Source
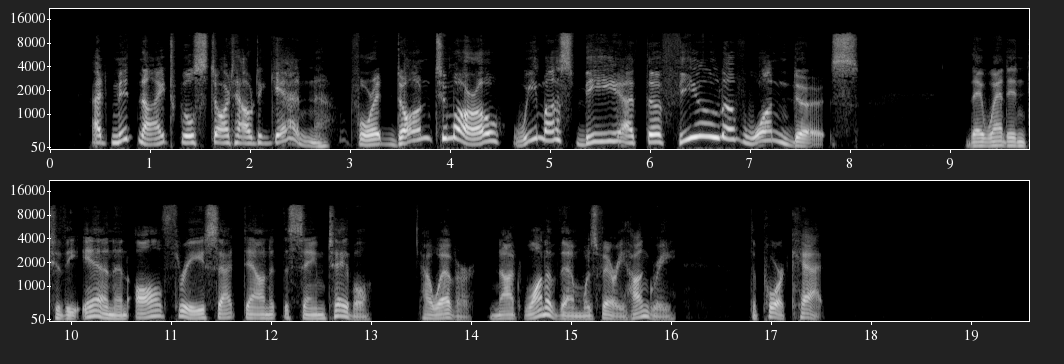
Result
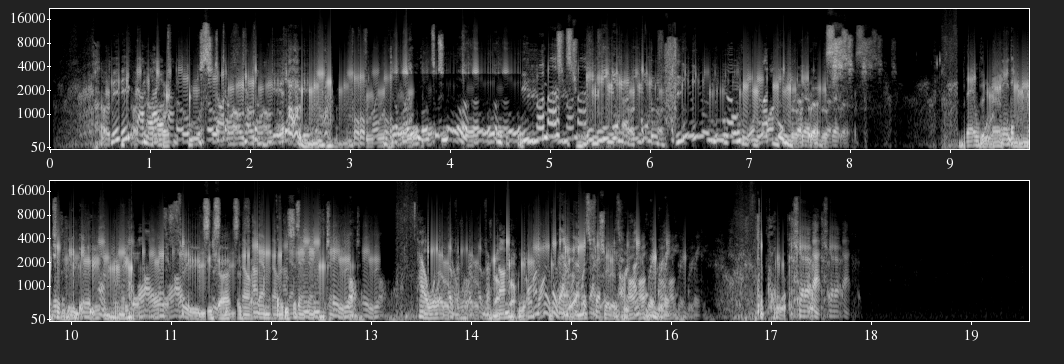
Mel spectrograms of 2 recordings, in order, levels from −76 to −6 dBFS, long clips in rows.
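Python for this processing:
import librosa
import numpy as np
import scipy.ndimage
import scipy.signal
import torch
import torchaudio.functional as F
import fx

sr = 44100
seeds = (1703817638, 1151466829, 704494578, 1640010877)

y = fx.rattle_buzz(x, sr, strikes_db=-28.0, level_db=-12.0)
y = fx.granulator(y, sr, seeds[0], grain_ms=100.0, per_s=20.0, spray_ms=100.0, spread_st=7)
y = fx.spec_box(y, sr, start_s=3.36, length_s=1.22, low_hz=640.0, high_hz=3300.0, gain_db=-21)
y = y + 10.0 ** (-15.0 / 20.0) * np.pad(y, (int(299 * sr / 1000.0), 0))[:len(y)]
y = fx.over_compress(y, sr, threshold_db=-27.0, ratio=-1.0)
y = scipy.signal.sosfilt(scipy.signal.butter(2, 57.0, 'highpass', fs=sr, output='sos'), y)
y = fx.pre_swell(y, sr, db_per_s=65.0)
y = y * librosa.db_to_amplitude(6.0)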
